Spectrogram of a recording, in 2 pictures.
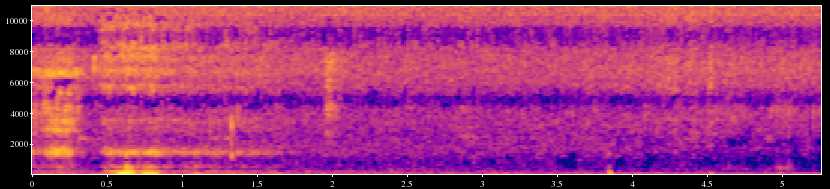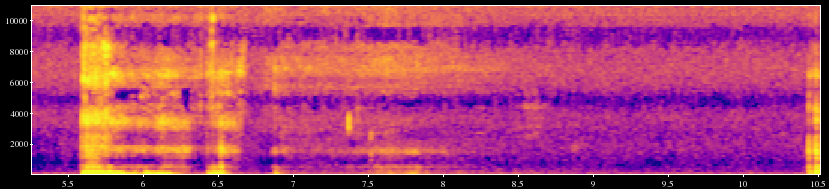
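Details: Sleeping dog snoring: a few low, rumbling snorts and breaths, irregularly spaced, in a quiet room.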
